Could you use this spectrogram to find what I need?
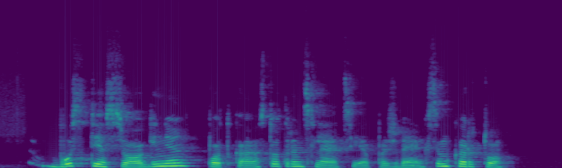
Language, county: Lithuanian, Vilnius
